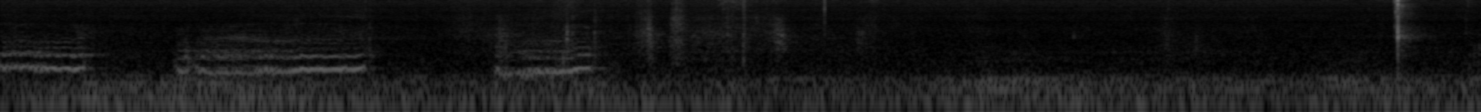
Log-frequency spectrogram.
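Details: Three short, quavering mid-pitched cat cries in the first seconds, followed by near-silence with faint ticks and a single sharp snap near the end.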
